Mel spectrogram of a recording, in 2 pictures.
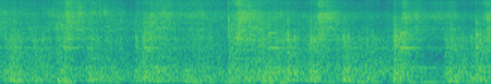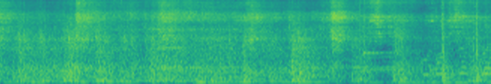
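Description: Live Santali folk percussion: large brass hand cymbals clashing with drums in a steady, continuous rhythm.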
